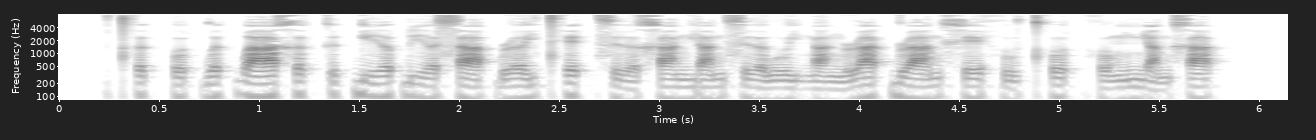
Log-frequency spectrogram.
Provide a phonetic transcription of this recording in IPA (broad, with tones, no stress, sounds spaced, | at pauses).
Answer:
t̪ʰ ə˨˩ k̚ ʔ o˨˩ t̚ w ə˦˥ k̚ w aː˧˥ x ə˦˥ k̚ ʔ ɨ˦˥ k̚ j i˧˥ ə̯ ɓ i˨˩˦ ə̯ s aː˨˩ p̚ ɹ əː˧˥ j t̪ʰ e˦˥ t̚ s ɨ˨˩˨ ə̯ x a˧ ŋ j a˧˥ n s ɨ˨˩ ə̯ w u˨˩ j ŋ a˨˩ ŋ ɹ a˦˥ k̚ ɹ a˧˥ n x e˧˥ h u˨˩˨ t̪ʰ o˦˥ t̚ h o˧˥ ŋ ɲ a˨˩˦ n x a˦˥ k̚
